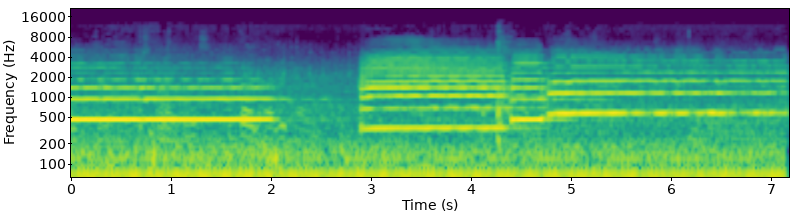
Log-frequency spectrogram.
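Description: A brass horn playing slow, long-held notes without vibrato. One note is held for about two seconds, and after a short pause a lower note, a brief middle note, and a higher note held to the end follow, in the stepped pitches of a bugle call.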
